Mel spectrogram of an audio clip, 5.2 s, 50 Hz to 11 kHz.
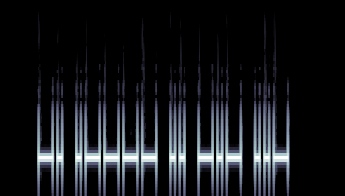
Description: Morse code, heard as a keyed tone, about 17 wpm, 700 Hz. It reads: N1IKU
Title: USA Call Signs 17wpm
